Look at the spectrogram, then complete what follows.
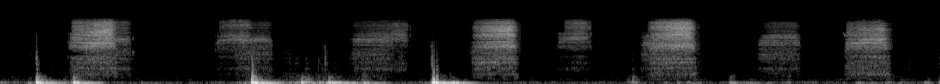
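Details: Barn owlets two weeks old begging at feeding time in a school garden: broad raspy hisses roughly every second, some short and clipped, mixed with thuds and scuffling noises from the nest.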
